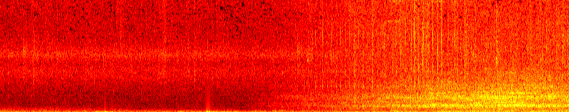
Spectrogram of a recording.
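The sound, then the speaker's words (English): A thunderstorm at sea: a stormy wash of wind and rumbling low noise, starting with deep gusty rumbles that build into a loud, steady roar of wind and rain-like hiss, with no voices. “it seems like a storm has risen across the sea for our friends. An unholy storm.”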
